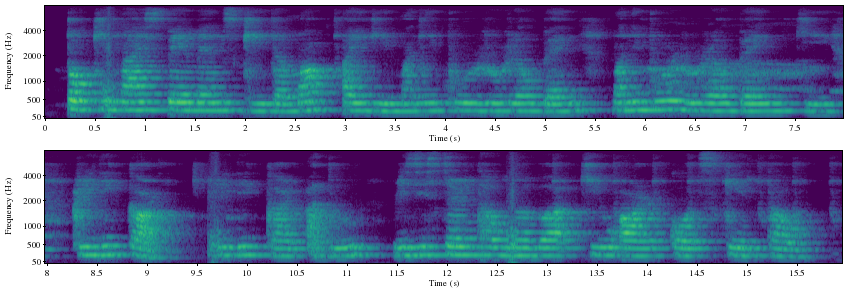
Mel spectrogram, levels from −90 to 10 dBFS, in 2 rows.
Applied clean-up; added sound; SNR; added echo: neural separator model SepFormer DNS4.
